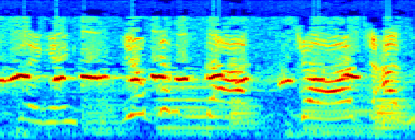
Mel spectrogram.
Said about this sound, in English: Well, … whistles too.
